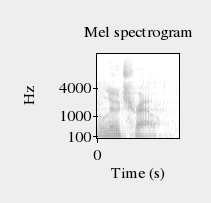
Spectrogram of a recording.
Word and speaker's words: lutro: That word in the original is pronounced lutro.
